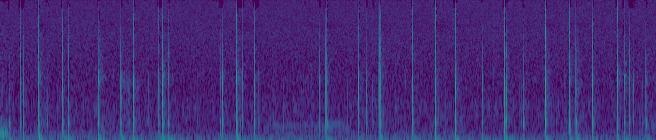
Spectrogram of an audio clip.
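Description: A round, flat, clear plastic disk, palm-sized and sealed with yellow gel water beads inside, is held in both hands and tapped and scratched on its smooth surface with long manicured nails. The result is a quiet, irregular run of sharp, bright clicking taps that stop dead, with faint scratching between them.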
